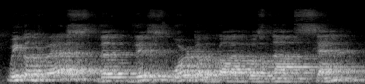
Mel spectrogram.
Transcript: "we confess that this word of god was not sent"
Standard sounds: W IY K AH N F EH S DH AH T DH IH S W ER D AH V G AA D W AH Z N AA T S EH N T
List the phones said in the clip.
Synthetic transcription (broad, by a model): W IY K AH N F EH S DH AH T DH IH S W ER D AH V G AA D W AH Z N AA T S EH N T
